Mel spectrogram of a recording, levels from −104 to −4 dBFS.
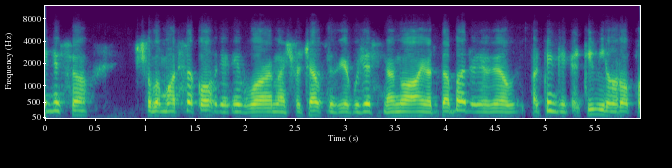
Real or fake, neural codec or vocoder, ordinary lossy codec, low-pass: fake; codec, 16 kHz, 4 kbps, X-Codec, HuBERT features, trained on LibriSpeech; Opus, 24 kbps; 7.2 kHz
